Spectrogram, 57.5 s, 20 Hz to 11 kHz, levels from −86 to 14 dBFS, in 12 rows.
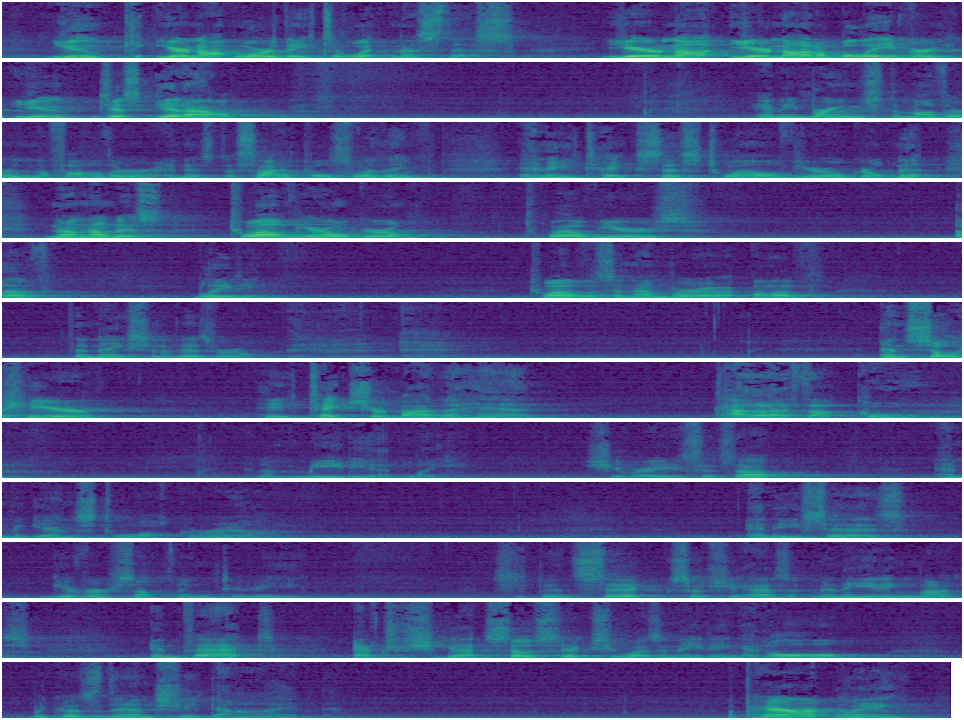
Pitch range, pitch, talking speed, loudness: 110-150 Hz, 125 Hz, 110 wpm, -25 LUFS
